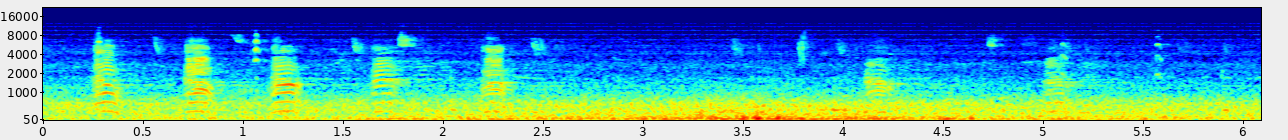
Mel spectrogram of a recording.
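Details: Egyptian geese at Gowrie dam, Djuma Game Reserve, South Africa, quarrelling with intruder geese; a few loud, harsh honks early on, then fainter, scattered calls over a strong low rumble.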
